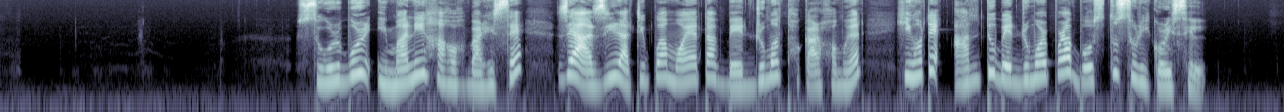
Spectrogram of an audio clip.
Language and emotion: Assamese, disgusted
